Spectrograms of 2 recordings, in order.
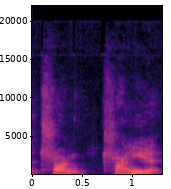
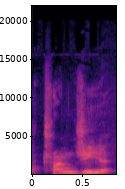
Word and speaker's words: Trangia: The second one is a Trangia or Trangia, dependent how you say it.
